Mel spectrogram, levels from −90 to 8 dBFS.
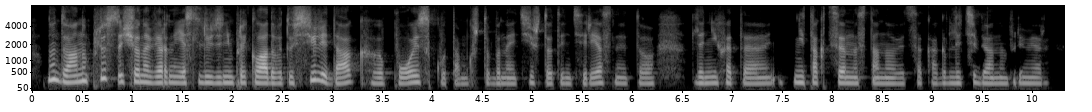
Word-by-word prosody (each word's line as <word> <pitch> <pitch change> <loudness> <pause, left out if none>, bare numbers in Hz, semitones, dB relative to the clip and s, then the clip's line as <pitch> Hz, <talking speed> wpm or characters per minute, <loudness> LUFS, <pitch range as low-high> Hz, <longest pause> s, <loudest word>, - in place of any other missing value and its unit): Ну 265 +1 +7
да, 190 -3 +6
ну 225 +3 +4
плюс 295 +2 +1
ещё, 200 +1 +6
наверно, 180 -1 +3
если 175 +2 0
люди 180 -1 0
не 180 - +2
прикладывают 170 -2 +5
усилий, 225 +6 +4
да, 170 +2 +3
к 165 -5 -6
поиску, 160 +1 0
там 150 0 -9
к - - -13
чтобы 155 +1 -5
найти 155 +2 -5
что-то 155 -1 -4
интересное, 160 +1 -4
то 160 0 -8 0.4
для 170 -2 -3
них 170 +1 -4
это 160 -1 -3 0.2
не 185 -1 -1
так 175 0 -3
ценно 170 -2 0
становится, 160 -1 -6
как 160 0 -10
для 170 0 -5
тебя, 165 -2 -3
например. 160 +1 -7
170 Hz, 185 wpm, -31 LUFS, 160-180 Hz, 0.4 s, Ну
